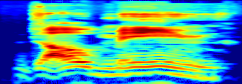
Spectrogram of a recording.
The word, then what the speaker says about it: Dalmijn: We have a celebrity here, Maarten Dalmijn. If I pronounced your last name correctly, I know we practiced this a few times before we got started.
